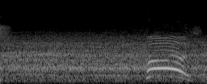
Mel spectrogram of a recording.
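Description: Steady stadium crowd noise. About a second and a half in comes one loud shouted call, rising then falling in pitch: the referee's scrum engagement call.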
